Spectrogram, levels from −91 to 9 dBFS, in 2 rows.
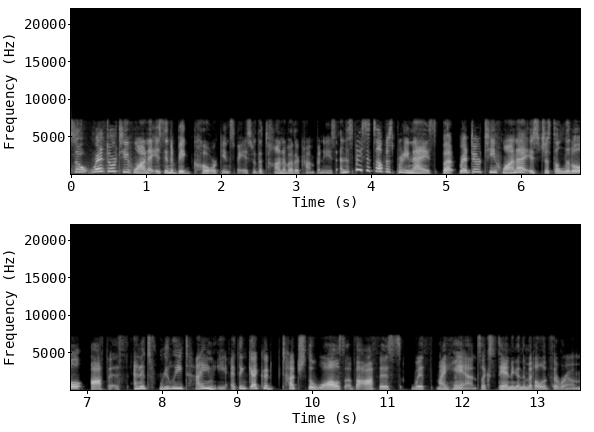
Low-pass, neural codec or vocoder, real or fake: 7.2 kHz; codec, 16 kHz in and 24 kHz out, 2.2 kbps, FireRedTTS-2 codec; fake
